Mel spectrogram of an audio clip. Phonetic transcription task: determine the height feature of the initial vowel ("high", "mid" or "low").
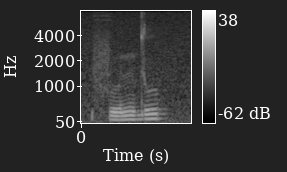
high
